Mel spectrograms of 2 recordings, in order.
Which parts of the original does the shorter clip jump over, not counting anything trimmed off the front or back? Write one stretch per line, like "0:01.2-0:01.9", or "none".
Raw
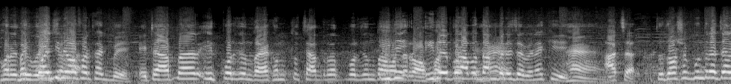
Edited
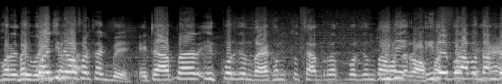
none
